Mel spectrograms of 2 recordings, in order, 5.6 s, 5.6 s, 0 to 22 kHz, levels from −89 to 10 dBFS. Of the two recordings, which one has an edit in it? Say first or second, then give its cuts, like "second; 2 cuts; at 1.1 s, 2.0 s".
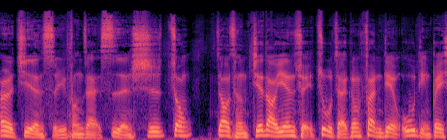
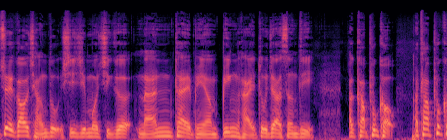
second; 1 cut; at 4.2 s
